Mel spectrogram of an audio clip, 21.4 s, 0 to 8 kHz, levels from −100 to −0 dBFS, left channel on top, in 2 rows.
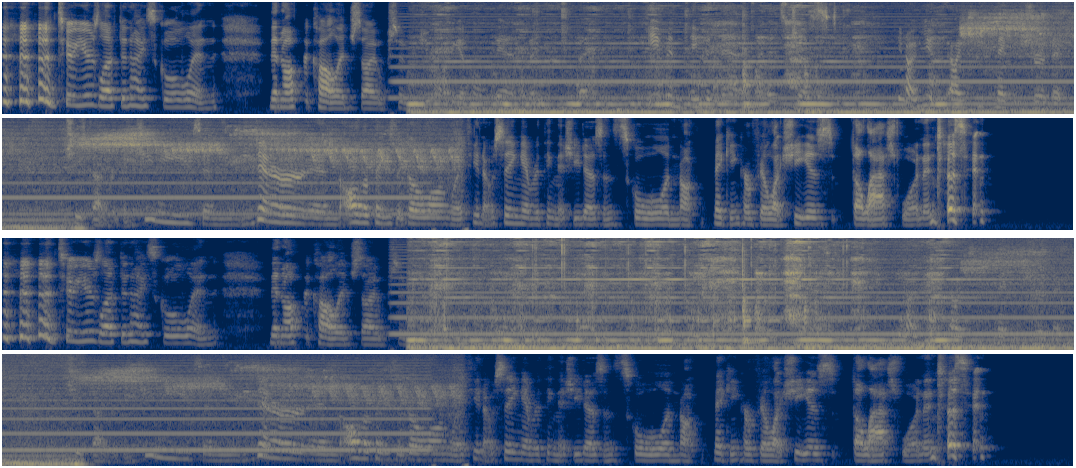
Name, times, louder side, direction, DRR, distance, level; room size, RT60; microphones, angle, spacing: voice 1, 0.0-5.9 6.5-10.6 11.3-20.5, left 8 dB, 60° left, 0.5 m, -44 dB
sound 1, 3.9-15.0, right 2 dB, 15° right, 0.8 m, -49 dB
sound 2, 4.0-11.5, right 6 dB, 55° right, 0.4 m, -38 dB
sound 3, 9.6-15.3, left 8 dB, 85° left, 1.0 m, -41 dB
3.6 x 2.8 x 3.1 m
head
